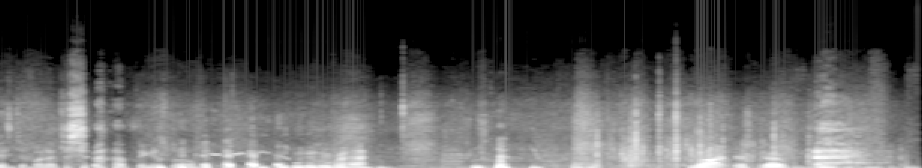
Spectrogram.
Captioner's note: both laughing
